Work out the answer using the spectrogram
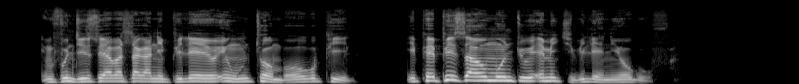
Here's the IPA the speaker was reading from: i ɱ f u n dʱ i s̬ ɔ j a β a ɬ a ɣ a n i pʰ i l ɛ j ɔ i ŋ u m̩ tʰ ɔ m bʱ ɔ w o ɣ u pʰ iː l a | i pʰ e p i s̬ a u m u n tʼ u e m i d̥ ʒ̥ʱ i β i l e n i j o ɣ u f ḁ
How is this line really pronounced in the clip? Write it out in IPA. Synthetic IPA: i ɱ f u n dʱ i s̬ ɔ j a β a ɬ a ɣ a n i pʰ i l ɛ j ɔ i ŋ u m̩ tʰ ɔ m bʱ ɔ w o ɣ u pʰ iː l a | i pʰ e p i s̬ a u m u n tʼ u e m i d̥ ʒ̥ʱ i β i l e n i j o ɣ uː f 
